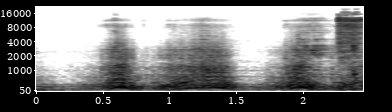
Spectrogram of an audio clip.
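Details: 1951 Studebaker, freshly freed from being stuck, cranked with the throttle open: slow swelling cranking pulses, about three in under three seconds, and it never catches; cranks but won't start.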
